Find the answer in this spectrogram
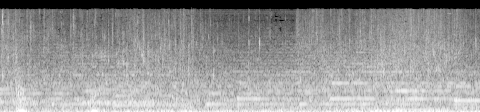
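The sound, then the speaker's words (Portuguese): A steady rush of falling water, like a waterfall, pours continuously with no pauses, while soft sustained tones hum faintly beneath it. “e vai se aproximando ainda mais, ficando nessa cascata de água, água crística.”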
